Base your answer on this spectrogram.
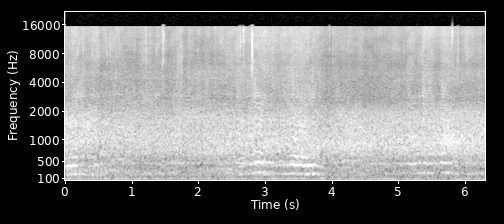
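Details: Hive traffic of honeybees at the landing board in early spring, 22 February 2019. Continuous many-winged humming with drifting wing tones, rising a little in loudness around the middle.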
